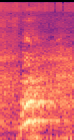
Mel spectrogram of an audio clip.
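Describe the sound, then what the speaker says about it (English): Wrigley the dog lets out a single short bark at a moderate distance in an outdoor yard, a brief burst standing alone against quiet background noise. "you can hear the dog probably"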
